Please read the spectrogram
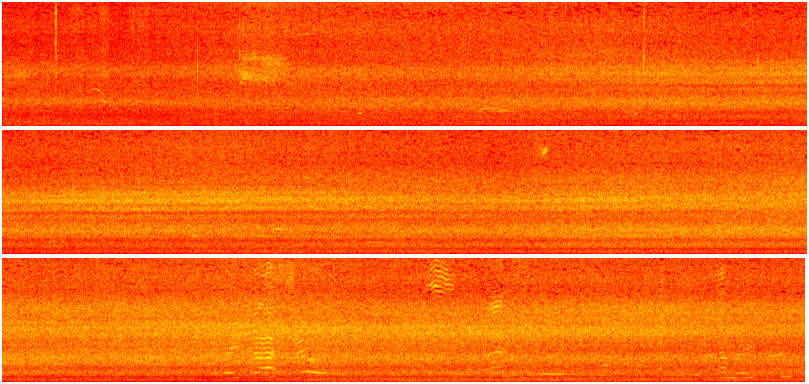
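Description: Ocean surf breaking on a sandy beach: a continuous rushing wash of waves that grows slightly louder over the stretch.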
